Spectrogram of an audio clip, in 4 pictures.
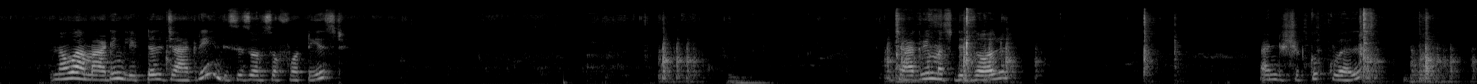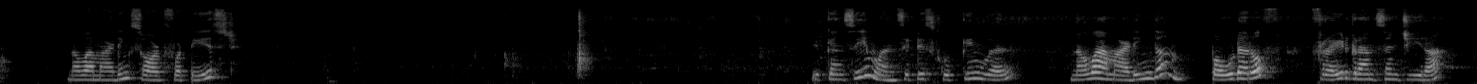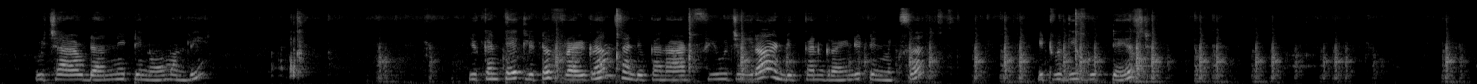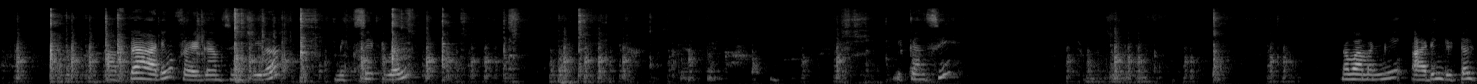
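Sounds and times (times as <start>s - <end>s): faint steady hiss: 0.0s - 59.0s
steel spoon tapping pan: 8.8s - 10.6s, 32.2s - 53.2s, 54.9s - 57.4s.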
